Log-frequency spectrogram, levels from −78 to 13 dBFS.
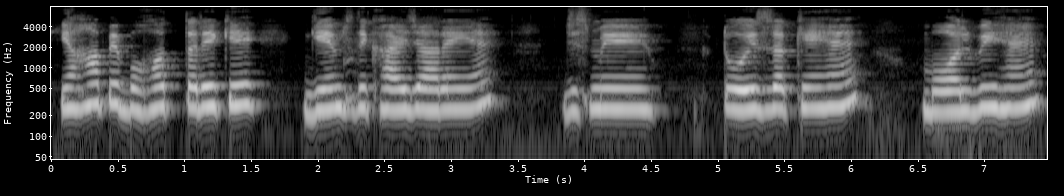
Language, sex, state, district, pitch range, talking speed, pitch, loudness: Hindi, female, Chandigarh, Chandigarh, 245-270 Hz, 135 wpm, 255 Hz, -15 LUFS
